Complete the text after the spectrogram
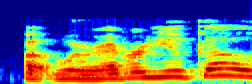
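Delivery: ordinary delivery, nothing marked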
